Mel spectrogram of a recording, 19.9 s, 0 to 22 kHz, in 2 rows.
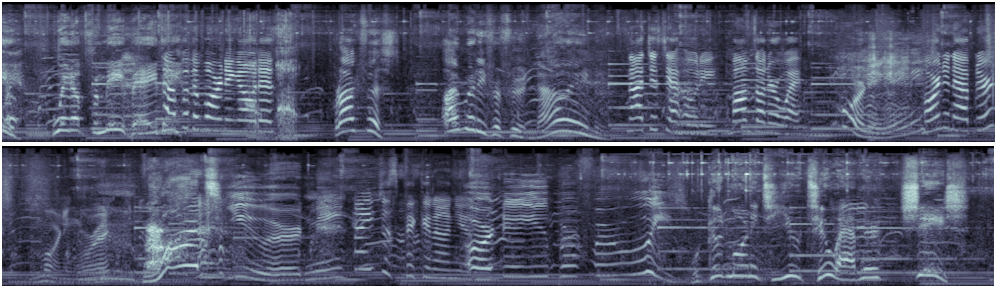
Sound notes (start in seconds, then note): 0.8 snorts; 10.0 gasps; 11.5 Amy chuckles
